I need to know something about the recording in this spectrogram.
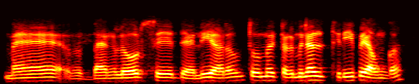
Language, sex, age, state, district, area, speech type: Urdu, male, 30-45, Delhi, Central Delhi, urban, conversation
